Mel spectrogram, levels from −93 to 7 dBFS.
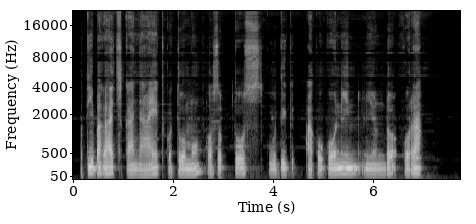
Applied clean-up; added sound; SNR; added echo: neural mask model DeepFilterNet 3.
